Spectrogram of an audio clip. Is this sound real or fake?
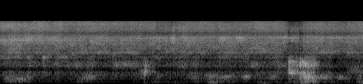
fake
